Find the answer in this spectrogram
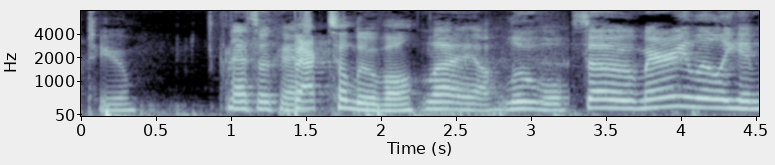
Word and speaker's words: Louisville: wrong or goes Mary Lily had moved to Louisville and had moved him within his house it's two syllables Louisville yeah Louisville Louisville Louisville I've actually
